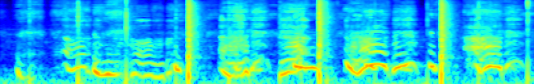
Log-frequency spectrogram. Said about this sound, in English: Does my little demon enjoy their ass being slapped?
